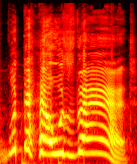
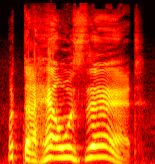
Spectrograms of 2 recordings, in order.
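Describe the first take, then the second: First: What the hell was that, stress on the, much higher and louder; voice climbing higher. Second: Startled, louder What the hell was that, slow; startled demand. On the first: Protagonist's voice cracks higher confronting Shuichi, much higher pitch. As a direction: let the voice jump up high in alarm. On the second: Protagonist confronts Shuichi after the fight, startled demand. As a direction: demand an answer, shaken. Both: Acted. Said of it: "My voice comes out a little higher".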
